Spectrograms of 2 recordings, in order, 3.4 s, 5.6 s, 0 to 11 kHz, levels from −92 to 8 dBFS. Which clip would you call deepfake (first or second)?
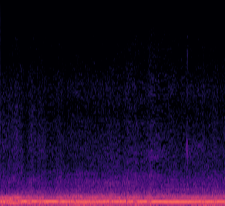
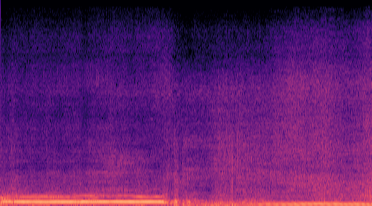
second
